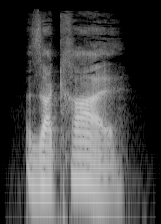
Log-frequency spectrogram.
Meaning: 1. sacred, holy 2. sacral
- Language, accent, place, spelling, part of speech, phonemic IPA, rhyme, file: German, Germany, Berlin, sakral, adjective, /zaˈkʁaːl/, -aːl, De-sakral.ogg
